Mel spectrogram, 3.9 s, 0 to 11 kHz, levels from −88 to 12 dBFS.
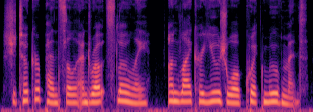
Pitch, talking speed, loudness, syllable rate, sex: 205 Hz, 185 wpm, -17 LUFS, 5.6 syllables/s, female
